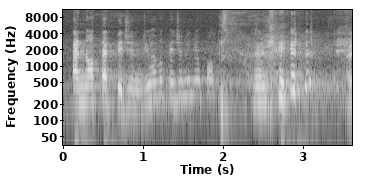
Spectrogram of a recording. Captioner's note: laughs; Sadhguru laughs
